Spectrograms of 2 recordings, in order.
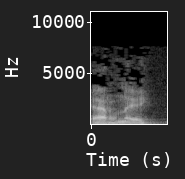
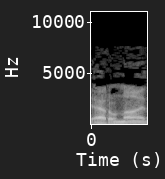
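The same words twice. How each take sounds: First: It has an Oklahoma American pronunciation. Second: It has an Israeli Hebrew pronunciation. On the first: "They don't say Adonai" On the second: "in Israel, they say Adonai"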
